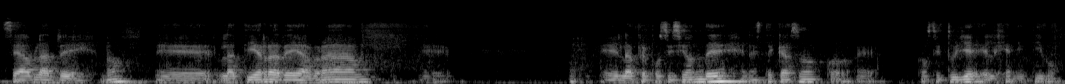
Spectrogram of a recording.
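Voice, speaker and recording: Deep-voiced man teaching in echoey room. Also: fairly even intonation, takes it slowly, dark tone. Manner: patient explaining, many fillers. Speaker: Biblical Hebrew teacher. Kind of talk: online class lecture. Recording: dull lo-fi echoey room with faint hum.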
